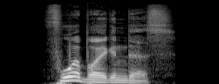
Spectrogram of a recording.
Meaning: strong/mixed nominative/accusative neuter singular of vorbeugend
- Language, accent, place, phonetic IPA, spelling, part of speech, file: German, Germany, Berlin, [ˈfoːɐ̯ˌbɔɪ̯ɡn̩dəs], vorbeugendes, adjective, De-vorbeugendes.ogg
